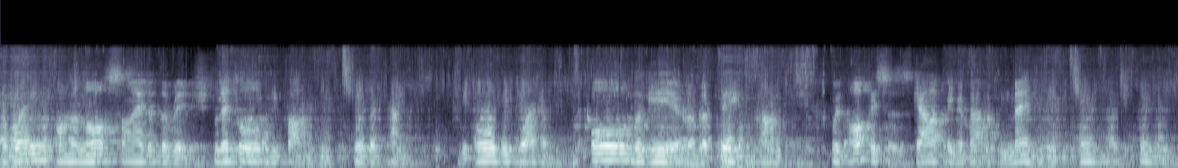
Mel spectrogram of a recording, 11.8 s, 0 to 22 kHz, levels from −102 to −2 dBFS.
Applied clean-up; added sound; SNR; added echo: neural separator model SepFormer DNS4.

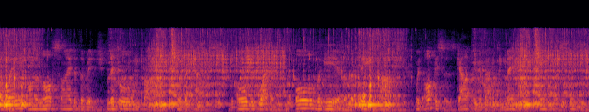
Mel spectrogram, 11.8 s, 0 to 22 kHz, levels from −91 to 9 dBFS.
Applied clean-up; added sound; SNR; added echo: none; Toilet flush / Gurgling; -3 dB; reverberation time 0.9 s.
